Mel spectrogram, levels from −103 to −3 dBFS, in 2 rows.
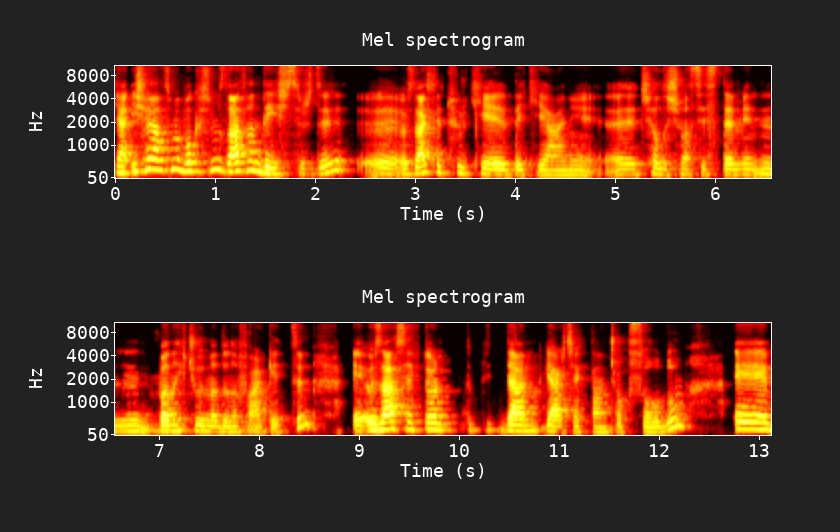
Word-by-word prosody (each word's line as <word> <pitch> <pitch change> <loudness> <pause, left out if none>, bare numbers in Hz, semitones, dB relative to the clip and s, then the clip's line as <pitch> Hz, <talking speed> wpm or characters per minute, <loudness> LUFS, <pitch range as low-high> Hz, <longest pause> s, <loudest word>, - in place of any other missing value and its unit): Ya, 190 -1 +6
iş 240 +3 +1
hayatıma 295 -2 +3
bakışımı 250 +4 -1
zaten 245 +1 +5
değiştirdi. 175 - -2 0.2
Eee, 170 - -2
özellikle 185 +4 +2
Türkiye'deki, 155 -6 -2
yani, 140 -1 -5
eee, 155 0 -6
çalışma 155 -1 -5
sisteminin 155 +1 -5
bana 160 -1 +4
hiç 170 +1 -6
uymadığını 155 -3 -3
fark 150 - -5
ettim. 305 +7 -6 0.4
E, - - +1
özel 210 +3 +9
sektör 205 -2 0
de 195 0 -18
di 185 +1 -17 0.3
den 170 -1 +7
gerçekten 150 -3 -1
çok - - -9
soğudum. 145 - -2 0.5
Eee, 215 -2 +4
170 Hz, 130 wpm, -24 LUFS, 155-215 Hz, 0.5 s, özel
